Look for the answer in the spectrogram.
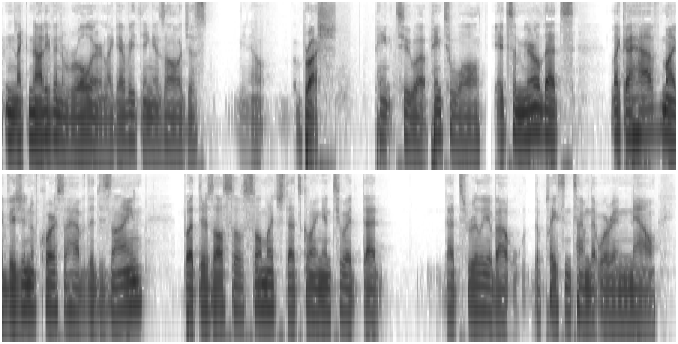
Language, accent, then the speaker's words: English; Los Angeles, California, United States; I was surrounded by that a lot when I grew up in Boyle Heights.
